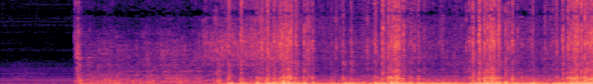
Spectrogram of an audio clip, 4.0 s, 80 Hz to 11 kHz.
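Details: Built Camaro just swapped to a 305 V8 with a new distributor, first fire-up: quick crank catches cleanly, then a deep, steady V8 rumble settling into an even, healthy idle.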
